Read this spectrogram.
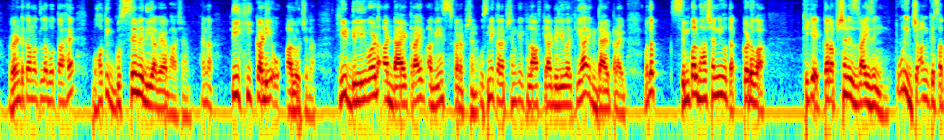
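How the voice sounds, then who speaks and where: A man with an Indian accent teaching English vocabulary in a casual classroom style, asking quick questions and answering them himself. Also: on the high side, a little mellow, slightly rough, no echo. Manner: rapid, chatty, asks quick questions then answers them. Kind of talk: casual classroom lesson explaining words.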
